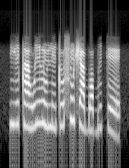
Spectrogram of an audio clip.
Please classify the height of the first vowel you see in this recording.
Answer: high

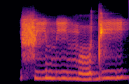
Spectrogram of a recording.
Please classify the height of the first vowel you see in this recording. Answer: high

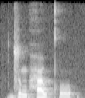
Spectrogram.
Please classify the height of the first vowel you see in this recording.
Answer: mid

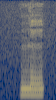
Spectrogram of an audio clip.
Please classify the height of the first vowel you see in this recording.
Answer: high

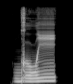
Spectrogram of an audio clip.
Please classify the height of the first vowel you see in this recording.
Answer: high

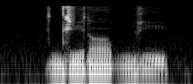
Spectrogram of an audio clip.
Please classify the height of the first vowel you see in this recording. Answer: high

